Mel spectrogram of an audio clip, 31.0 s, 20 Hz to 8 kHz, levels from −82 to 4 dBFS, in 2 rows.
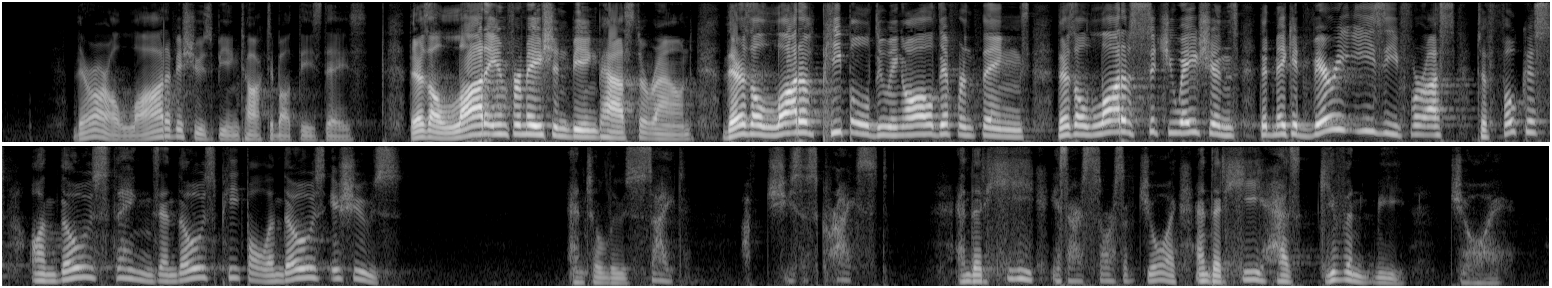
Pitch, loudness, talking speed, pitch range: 160 Hz, -17 LUFS, 140 wpm, 130-195 Hz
